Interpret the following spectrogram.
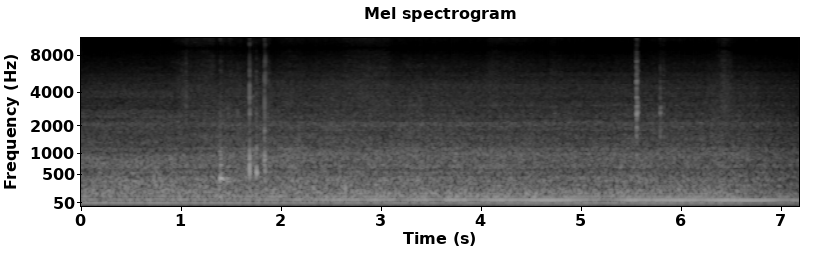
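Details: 2015 Chevrolet Camaro SS 6.2 manual, 25k miles, after alternator replacement: low steady idle drone, no misses, knocks or whine; charging about 13.9–14 V, battery light out, no check engine light; idles cleanly.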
